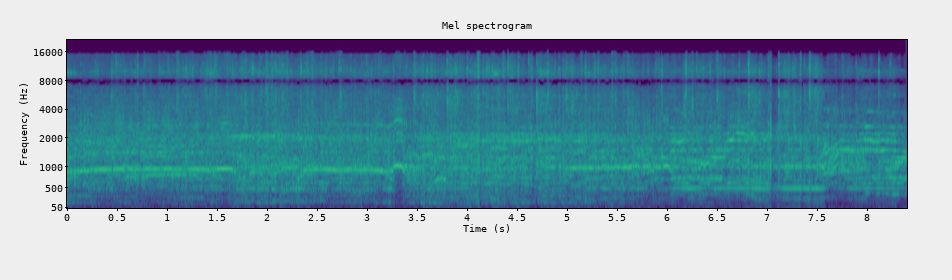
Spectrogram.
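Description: Background music with an audience of children cheering and clapping, their drawn-out voices held over the music.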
